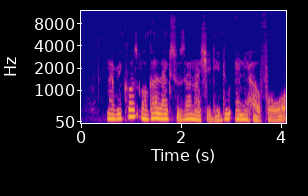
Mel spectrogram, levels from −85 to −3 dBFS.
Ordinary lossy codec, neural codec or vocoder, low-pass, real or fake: none; vocoder, 24 kHz, 100 mel bands, Vocos; none; fake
